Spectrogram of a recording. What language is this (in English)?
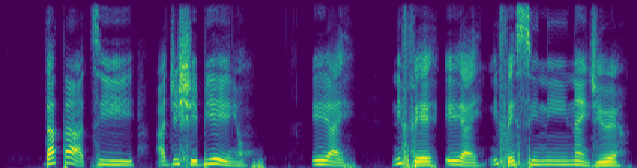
Yoruba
